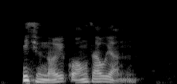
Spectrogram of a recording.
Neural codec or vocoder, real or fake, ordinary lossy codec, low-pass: none; real; AAC, 64 kbps; 7.2 kHz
